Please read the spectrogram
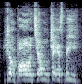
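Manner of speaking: very high, loud call to jump; urgent yell. Acted. Mosquito urging Barry onto the wiper, high and loud. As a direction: scream the rescue order.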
